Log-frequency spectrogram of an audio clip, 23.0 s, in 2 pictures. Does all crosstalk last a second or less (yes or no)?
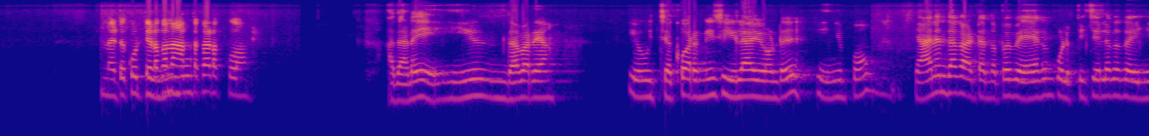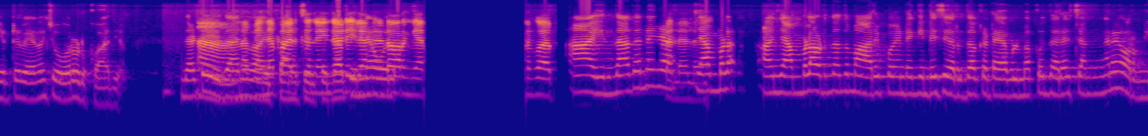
no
